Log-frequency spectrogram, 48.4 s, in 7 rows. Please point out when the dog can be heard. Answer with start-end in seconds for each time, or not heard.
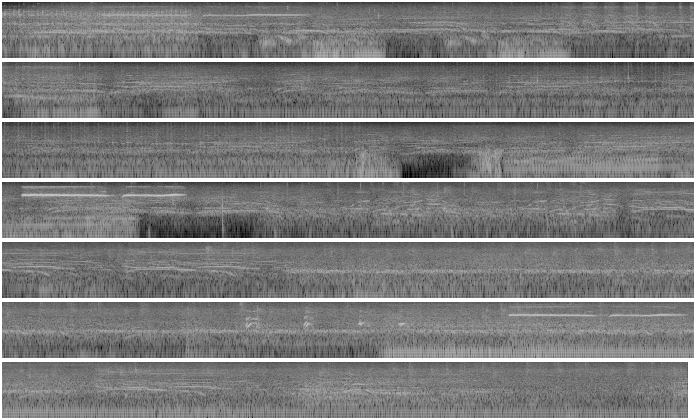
37.0-38.8.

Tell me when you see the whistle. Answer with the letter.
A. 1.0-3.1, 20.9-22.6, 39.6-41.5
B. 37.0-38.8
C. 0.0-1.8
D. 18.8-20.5
A.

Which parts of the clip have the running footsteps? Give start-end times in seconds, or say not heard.
not heard.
